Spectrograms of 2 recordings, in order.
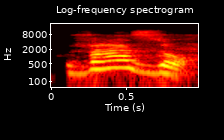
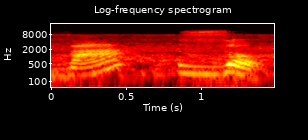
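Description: First: Said in the usual way. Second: "Vaso" drawn out slowly, syllable by syllable; "Vaso" said long and slow for counting syllables; stretched for syllables. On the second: Shown as a demonstration. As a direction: lengthen "Vaso" to let each syllable be heard. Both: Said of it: "Duas sílabas".

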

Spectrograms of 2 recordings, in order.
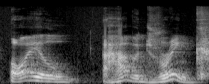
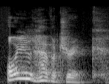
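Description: First: Slow, halting Walken-style repeat; mock celebrity pupil botching the accent; Christopher Walken impression. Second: Mock Irish teacher showing the line; a light Irish lilt on "I'll have a drink"; dialect coach's Irish accent. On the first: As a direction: drag the line out stiffly, missing the Irish. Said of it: "Christopher, I want you to repeat after me". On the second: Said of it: "can you imagine the dialect coach".

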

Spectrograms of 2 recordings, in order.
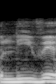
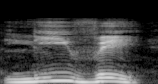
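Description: First: Said in the usual way. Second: "leeway" drawn out slowly as ली-वे; syllable by syllable. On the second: Shown as a demonstration. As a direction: stretch both syllables of "leeway" for learners. Teacher breaks a word into syllables.

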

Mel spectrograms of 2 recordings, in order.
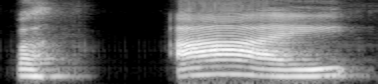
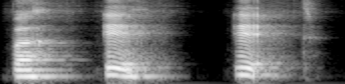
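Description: First: B, then a long stretched ite, louder; segmented bite. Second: B-i-it with a drawn-out short i; stretched short i. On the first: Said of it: "turn this word into a new word with the long I". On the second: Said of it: "that sounds like a short I sound". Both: Shown as a demonstration.

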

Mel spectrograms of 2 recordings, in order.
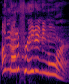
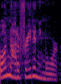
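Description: First: Put-on high, breathless kid voice, half laughing; imitating the boy from Home Alone with a laugh; Macaulay Culkin impression. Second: Softer, steady and settled; a calm answer to fear, not acted; calm resolve. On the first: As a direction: play the scared kid finding his nerve. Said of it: "you remember that movie when he goes". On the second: Shown as a demonstration. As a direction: say it like quiet faith, no drama. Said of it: "You can look at life and go".

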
